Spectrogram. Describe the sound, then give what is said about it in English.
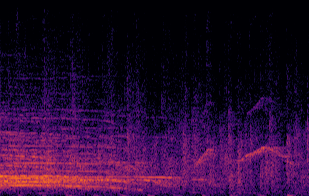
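A crowd breaks into steady applause, dense clapping with a few cheers rising over it, loud at first and gradually tapering off over a few seconds. “Round of applause.”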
